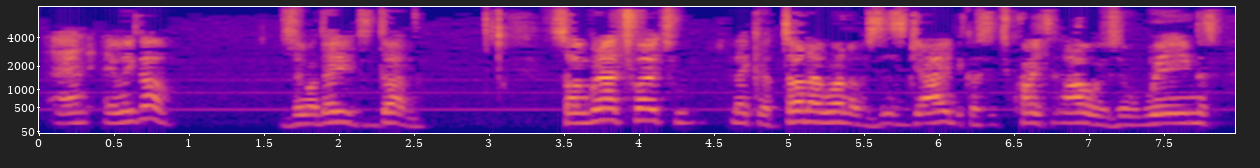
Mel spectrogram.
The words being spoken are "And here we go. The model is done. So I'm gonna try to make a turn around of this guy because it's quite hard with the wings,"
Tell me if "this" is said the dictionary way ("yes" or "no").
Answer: yes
